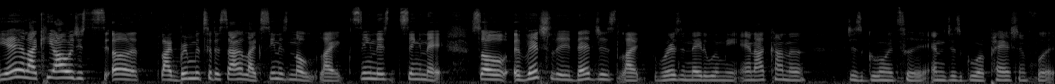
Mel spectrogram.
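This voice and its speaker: A woman with a fairly high pitch and ordinary pitch variation at a fairly quick pace, on a very clean recording with a silent background. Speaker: R&B / neo soul singer. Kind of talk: casual interview.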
